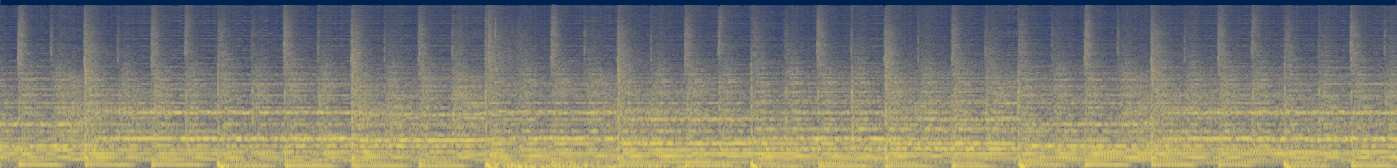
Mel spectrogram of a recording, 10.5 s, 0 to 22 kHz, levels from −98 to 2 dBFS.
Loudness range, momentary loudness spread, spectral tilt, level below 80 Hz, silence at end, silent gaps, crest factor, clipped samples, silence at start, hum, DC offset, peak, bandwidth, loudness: 0 LU; 1 LU; -6 dB/octave; -20 dBFS; 0 s; none; 10 dB; under 0.1%; 0 s; none; under 0.1%; 0 dBFS; 20 kHz; -12 LUFS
